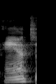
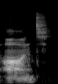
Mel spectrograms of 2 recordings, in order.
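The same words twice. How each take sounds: First: "aunt" said like "ant"; short front A in "aunt"; first pronunciation of aunt. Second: "aunt" said as "ahnt"; broad back A in "aunt"; second pronunciation of aunt. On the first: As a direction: say "aunt" to rhyme with "pant". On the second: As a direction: say "aunt" with an open AH vowel. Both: Shown as a demonstration. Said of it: "I say this actually two different ways".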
